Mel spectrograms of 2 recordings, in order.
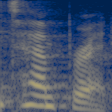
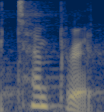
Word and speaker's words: temperate: Only temperate, right? Because that one might be a case of schwa elision, right? Temperate or temperate, okay.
